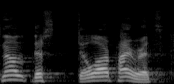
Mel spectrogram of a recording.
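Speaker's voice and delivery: mildly acted stubborn insistence; insistent contradiction. Joke character insists against doubter.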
